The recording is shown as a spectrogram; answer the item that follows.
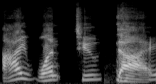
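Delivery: robotic machine voice as if over comms. Player speaking in character over the comms, Riz's robotic comm voice. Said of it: "Riz's robotic comm".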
